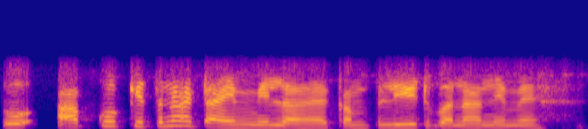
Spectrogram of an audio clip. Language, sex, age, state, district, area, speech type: Urdu, male, 18-30, Bihar, Darbhanga, urban, conversation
